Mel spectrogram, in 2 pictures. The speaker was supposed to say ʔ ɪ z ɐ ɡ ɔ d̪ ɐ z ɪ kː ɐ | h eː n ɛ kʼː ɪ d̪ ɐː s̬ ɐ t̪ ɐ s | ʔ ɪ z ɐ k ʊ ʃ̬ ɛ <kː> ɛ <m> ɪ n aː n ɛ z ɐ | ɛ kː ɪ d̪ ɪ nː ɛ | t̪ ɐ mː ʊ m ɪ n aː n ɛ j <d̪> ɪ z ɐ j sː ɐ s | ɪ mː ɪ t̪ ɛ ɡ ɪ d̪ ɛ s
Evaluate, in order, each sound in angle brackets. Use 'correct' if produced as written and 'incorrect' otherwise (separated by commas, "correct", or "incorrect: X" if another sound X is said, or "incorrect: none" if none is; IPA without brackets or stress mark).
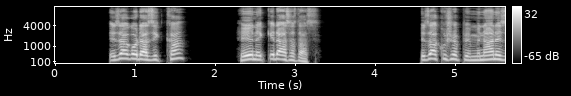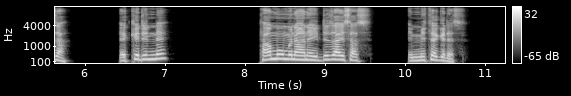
incorrect: pː, correct, correct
